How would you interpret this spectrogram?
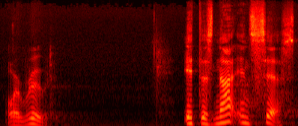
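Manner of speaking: very slow, deliberate scripture reading; measured verse, dropping low at phrase ends. Real, not acted. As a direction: read phrase by phrase with long pauses. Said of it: "I want to read it slowly to you".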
